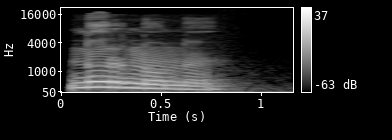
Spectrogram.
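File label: "нырнуны", Komi, female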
